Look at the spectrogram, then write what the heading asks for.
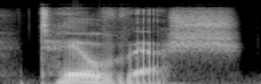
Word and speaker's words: Tail vesh: Tail vesh. Two beats, soft, the stress on the first, the second falling away into the deck's hum.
